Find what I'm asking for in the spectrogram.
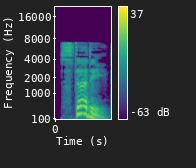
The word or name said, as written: studied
